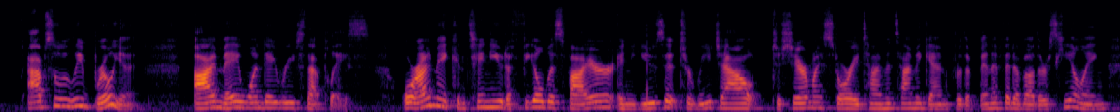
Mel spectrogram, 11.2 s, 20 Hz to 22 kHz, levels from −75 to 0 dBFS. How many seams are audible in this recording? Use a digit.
1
